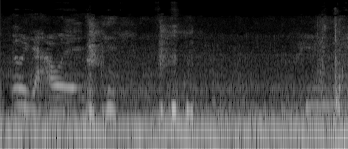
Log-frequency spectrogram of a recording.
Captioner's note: speaking in foreign language; door creaking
